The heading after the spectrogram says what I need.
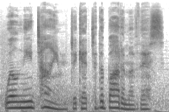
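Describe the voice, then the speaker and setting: An actress voicing a solemn, weary woman of authority in a video game, grave and deliberate, hushed at times. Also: mid-range voice, steady tone, soft background music, natural voice. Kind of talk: dramatic video game voice acting.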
